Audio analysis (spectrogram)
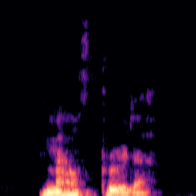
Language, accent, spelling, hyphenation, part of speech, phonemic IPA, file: English, Southern England, mouthbrooder, mouth‧brood‧er, noun, /ˈmaʊθbɹuːdə/, LL-Q1860 (eng)-mouthbrooder.wav
- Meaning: Any animal that cares for its offspring, either eggs or juveniles, by holding them in its mouth for extended periods of time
